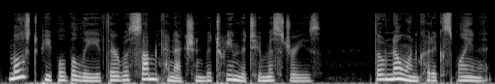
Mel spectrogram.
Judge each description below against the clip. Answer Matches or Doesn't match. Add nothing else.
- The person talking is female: Matches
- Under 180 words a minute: Doesn't match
